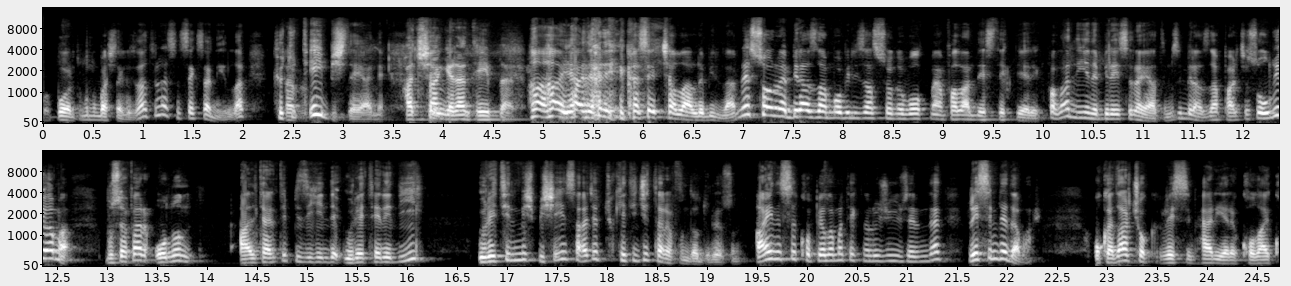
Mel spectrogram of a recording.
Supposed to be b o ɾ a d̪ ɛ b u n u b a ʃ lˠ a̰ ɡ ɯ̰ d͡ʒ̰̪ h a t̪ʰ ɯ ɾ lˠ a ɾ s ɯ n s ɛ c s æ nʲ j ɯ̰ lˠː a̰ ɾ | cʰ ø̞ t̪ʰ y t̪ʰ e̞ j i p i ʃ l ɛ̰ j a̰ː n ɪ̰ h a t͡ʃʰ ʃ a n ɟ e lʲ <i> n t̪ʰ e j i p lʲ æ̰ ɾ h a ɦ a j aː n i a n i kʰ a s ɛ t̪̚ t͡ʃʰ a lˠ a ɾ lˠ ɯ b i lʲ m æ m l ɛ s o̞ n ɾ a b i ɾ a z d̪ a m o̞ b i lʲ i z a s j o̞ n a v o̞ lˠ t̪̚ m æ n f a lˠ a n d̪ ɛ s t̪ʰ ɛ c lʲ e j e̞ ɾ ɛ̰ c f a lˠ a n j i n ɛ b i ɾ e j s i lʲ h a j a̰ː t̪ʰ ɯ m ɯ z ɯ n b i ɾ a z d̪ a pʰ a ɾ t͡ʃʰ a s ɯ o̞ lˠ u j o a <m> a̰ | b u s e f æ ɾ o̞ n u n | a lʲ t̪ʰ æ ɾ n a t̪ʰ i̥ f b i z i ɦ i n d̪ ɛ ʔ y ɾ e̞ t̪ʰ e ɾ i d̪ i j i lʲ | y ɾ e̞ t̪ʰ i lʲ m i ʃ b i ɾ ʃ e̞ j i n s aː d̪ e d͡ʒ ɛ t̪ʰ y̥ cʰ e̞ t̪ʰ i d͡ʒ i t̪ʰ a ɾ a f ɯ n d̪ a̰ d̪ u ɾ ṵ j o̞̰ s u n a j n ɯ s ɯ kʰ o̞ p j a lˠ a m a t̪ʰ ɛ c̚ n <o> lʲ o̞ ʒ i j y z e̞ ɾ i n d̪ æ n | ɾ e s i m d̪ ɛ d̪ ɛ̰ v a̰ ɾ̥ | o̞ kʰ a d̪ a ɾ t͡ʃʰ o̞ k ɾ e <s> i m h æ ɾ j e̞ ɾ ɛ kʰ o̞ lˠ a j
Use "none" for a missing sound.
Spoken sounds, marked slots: æ, m, o, s

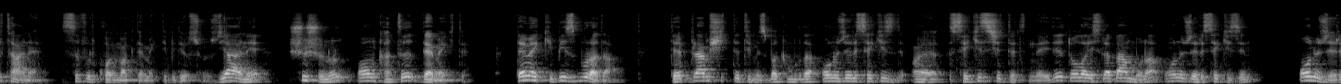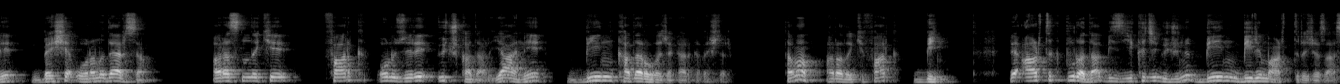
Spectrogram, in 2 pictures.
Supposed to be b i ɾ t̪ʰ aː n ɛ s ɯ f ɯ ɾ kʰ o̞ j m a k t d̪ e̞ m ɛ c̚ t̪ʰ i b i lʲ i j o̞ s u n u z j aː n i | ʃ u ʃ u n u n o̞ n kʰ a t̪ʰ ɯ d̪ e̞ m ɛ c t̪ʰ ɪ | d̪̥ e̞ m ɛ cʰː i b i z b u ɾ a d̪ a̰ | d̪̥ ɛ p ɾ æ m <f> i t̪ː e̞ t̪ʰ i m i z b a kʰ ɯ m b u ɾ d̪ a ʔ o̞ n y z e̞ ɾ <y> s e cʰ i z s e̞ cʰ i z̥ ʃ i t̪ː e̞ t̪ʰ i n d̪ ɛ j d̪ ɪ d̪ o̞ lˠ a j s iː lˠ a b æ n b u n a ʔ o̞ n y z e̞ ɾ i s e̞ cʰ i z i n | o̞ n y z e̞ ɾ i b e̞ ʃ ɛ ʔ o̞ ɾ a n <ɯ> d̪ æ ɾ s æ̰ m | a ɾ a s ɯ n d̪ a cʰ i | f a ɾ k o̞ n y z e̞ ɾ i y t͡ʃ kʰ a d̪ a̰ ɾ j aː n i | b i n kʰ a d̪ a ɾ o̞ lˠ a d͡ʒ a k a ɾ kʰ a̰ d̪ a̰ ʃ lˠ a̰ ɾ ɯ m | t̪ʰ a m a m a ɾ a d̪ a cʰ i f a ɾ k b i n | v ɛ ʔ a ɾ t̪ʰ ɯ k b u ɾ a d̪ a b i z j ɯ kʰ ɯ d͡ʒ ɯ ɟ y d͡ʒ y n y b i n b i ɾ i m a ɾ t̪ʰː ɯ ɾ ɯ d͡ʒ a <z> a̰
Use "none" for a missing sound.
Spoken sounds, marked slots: ʃ, i, ɯ, z

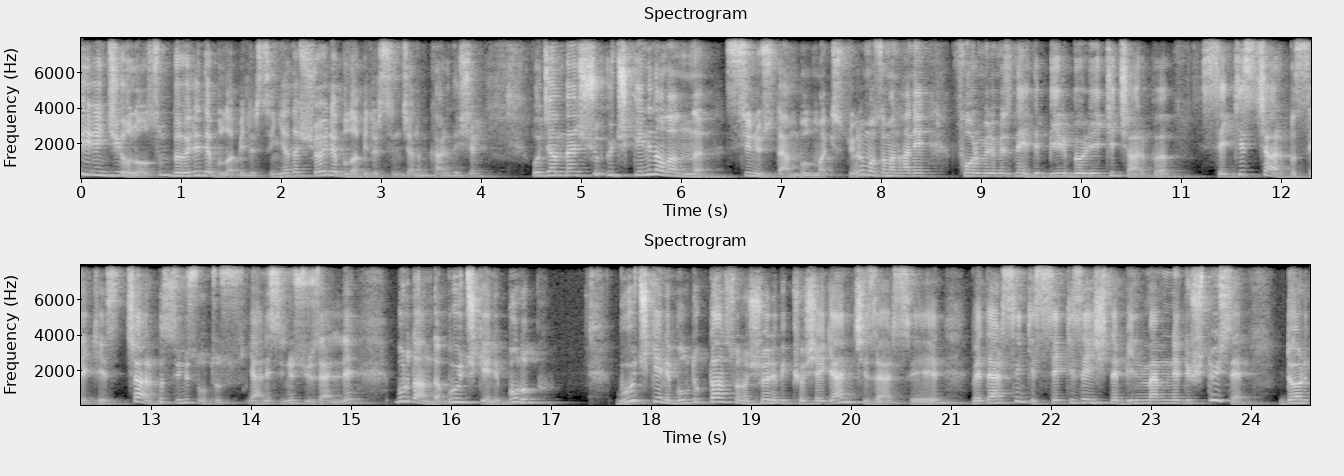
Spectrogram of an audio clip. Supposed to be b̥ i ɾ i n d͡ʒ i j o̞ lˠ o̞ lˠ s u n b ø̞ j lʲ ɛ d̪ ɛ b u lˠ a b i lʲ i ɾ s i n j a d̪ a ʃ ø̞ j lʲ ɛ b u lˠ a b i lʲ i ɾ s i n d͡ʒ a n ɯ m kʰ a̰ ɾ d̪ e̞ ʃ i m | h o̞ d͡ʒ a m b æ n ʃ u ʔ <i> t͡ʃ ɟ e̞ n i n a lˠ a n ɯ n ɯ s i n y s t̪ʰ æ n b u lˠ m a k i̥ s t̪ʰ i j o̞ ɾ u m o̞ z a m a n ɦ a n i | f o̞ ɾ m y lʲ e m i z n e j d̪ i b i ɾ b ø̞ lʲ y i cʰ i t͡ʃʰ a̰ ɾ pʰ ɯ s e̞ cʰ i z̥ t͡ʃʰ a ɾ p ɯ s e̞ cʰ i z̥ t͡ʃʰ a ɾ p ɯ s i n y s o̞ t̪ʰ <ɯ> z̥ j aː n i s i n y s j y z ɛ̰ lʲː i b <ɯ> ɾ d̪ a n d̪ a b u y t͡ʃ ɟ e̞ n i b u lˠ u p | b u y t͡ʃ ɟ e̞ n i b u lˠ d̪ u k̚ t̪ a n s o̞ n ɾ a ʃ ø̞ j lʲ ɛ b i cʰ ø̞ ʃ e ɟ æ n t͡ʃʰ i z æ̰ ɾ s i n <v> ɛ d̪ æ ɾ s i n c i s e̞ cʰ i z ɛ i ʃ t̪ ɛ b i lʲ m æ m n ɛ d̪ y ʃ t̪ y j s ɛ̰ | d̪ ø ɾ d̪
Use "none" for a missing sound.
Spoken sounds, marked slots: y, u, u, v

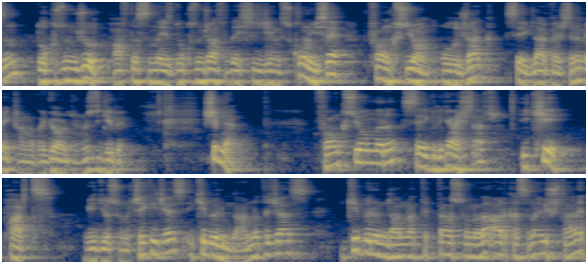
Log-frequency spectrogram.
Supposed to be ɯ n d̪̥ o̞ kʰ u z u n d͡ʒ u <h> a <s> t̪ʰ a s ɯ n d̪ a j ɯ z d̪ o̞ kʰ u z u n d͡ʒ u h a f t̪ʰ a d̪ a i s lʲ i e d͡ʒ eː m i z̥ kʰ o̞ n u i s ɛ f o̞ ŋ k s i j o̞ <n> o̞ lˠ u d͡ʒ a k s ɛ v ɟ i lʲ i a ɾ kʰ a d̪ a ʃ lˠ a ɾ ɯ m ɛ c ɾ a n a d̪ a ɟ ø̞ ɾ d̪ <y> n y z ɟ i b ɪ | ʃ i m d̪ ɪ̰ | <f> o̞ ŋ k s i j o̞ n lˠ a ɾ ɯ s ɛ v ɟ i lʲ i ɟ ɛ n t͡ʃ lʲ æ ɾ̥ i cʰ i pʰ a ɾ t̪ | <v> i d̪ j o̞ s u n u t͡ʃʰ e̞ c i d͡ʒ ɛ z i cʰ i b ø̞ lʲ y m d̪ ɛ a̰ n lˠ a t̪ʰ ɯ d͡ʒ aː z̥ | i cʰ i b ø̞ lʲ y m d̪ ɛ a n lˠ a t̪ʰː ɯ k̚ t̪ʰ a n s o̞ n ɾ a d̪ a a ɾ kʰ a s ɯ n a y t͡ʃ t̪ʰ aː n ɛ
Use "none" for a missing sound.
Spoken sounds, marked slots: h, f, n, yː, f, v

